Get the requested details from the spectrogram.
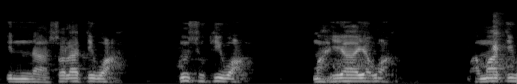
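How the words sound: Each 'wa' joins the word before, then a pause. The speaker calls it wrong. "Kalau di belakang gitu jadinya tuh"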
